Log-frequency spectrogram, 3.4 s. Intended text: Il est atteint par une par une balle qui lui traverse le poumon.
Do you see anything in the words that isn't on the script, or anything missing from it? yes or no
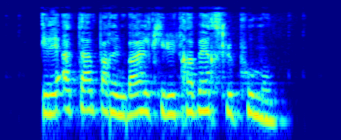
yes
